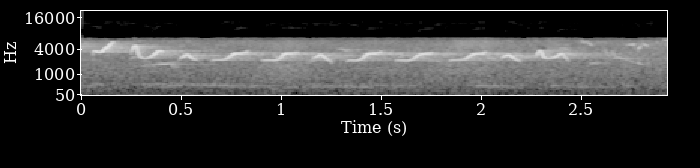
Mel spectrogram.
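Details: Wood warbler in full song, used as a lure to draw other birds into singing. A rapid series of about nine high, thin notes, each sweeping down and then up, with a steady and even rhythm. Faint background hiss.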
